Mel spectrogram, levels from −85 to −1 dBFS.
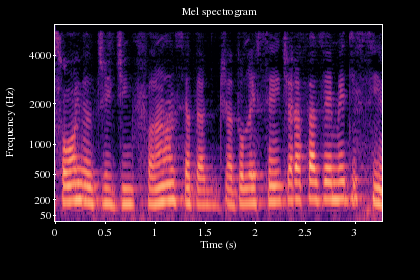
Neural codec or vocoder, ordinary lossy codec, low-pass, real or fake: codec, 16 kHz in and 24 kHz out, 1.1 kbps, FireRedTTS-2 codec; none; 5.4 kHz; fake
